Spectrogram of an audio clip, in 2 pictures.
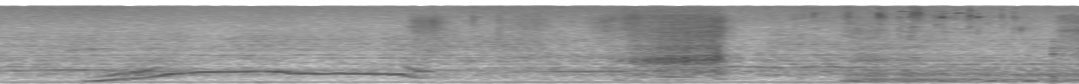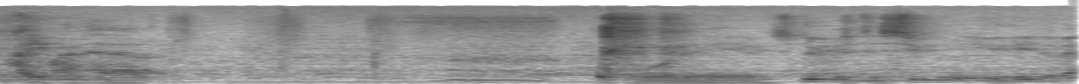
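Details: A domestic cat gives sharp, breathy hisses between low, wavering meows, with people talking nearby.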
